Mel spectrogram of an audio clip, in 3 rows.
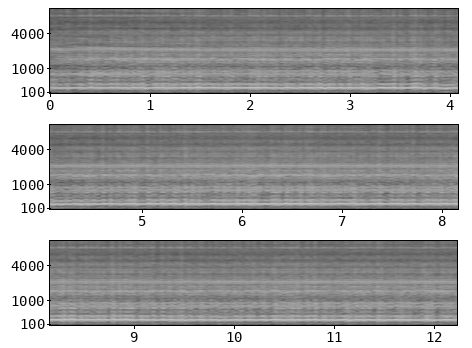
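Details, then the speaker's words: HPI Savage SS nitro RC truck, run after years in a shed with the crankcase full of PB Blaster and 3-in-1 oil, holds a steady, high-pitched buzzing run without stumbles; it sounds deep, throaty and healthy, idling slightly low. "but it started to run really well don't forget the whole crank case and everything it was fill up with PB Blaster three in one or probably a load of old Nitro but it actually runs really well and it sounds a nuts sounds really deep and just like throaty"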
